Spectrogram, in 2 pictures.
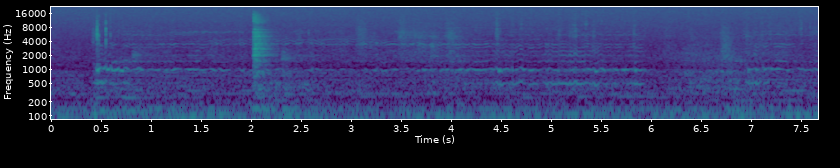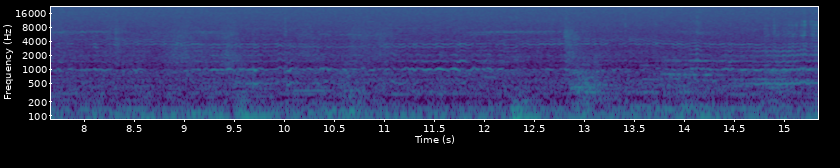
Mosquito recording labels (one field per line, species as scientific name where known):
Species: Anopheles arabiensis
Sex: female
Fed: unfed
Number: one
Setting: cup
